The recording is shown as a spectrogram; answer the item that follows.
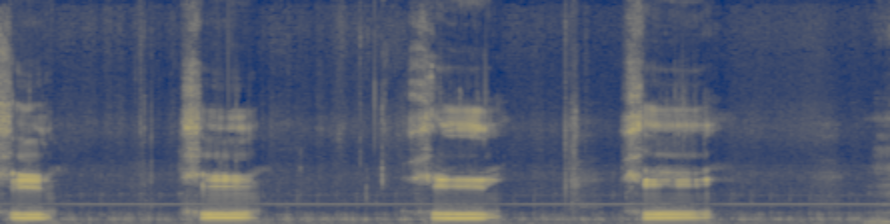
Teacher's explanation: حلق کے شروع سے جو منہ کی طرف ہے، جو حلق کا ابتدائی حصہ ہے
